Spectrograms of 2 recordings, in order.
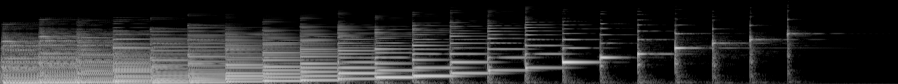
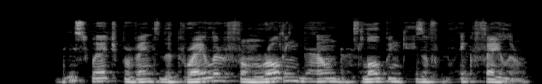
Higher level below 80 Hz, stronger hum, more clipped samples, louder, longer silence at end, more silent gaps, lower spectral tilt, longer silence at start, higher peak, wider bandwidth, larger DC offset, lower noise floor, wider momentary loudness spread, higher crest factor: first, -32 dBFS vs -60 dBFS; neither; neither; first, -19 LUFS vs -22 LUFS; first, 1 s vs 0.15 s; neither; about the same, -6 dB/octave vs -5.5 dB/octave; second, 0 s vs 0.6 s; about the same, -4 dBFS vs -4 dBFS; first, 13.5 kHz vs 8.4 kHz; neither; second, -70 dBFS vs -79 dBFS; first, 14 LU vs 8 LU; about the same, 14 dB vs 18 dB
